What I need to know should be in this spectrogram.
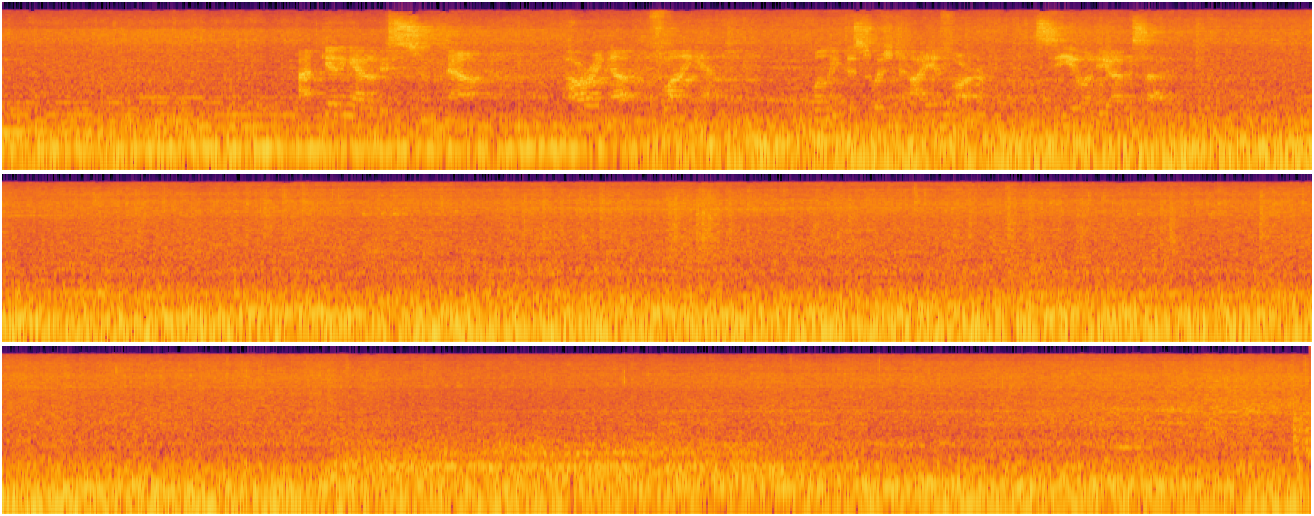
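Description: A hovering aircraft's engines rumble low and steady.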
